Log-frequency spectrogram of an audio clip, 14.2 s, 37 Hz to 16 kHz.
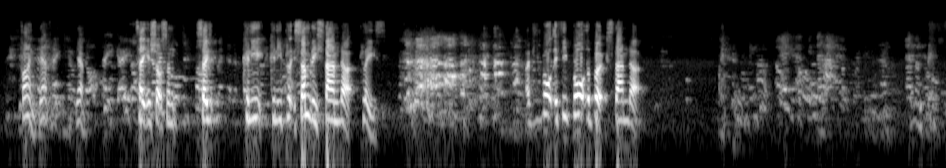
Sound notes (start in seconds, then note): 6.0 laughter; 10.9 chattering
